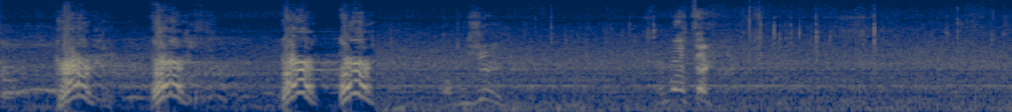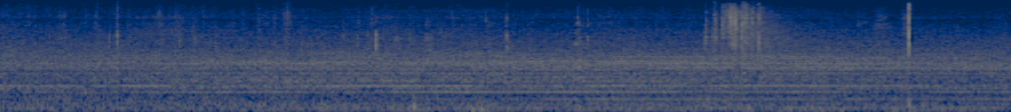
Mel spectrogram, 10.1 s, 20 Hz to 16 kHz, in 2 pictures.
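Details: Dobermann Magmar von der Burgstätte, aged 8 years 6 months, gives four sharp, loud barks in quick succession over the first two seconds, then a couple of softer sounds follow before a quiet stretch with faint background noise.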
